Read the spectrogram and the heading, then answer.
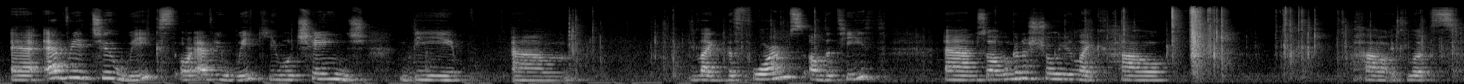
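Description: Chatty young Serbian woman in a bright room. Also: medium pitch, a little hiss or hum. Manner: chatty, laughing, many likes and ums. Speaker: beauty vlogger. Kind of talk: casual talk to camera. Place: bright living room with sofa and plants. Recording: roomy echo, slightly distant mic.

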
